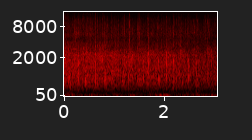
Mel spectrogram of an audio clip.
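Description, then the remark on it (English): A church audience applauds Jesus steadily, the dense patter of many hands clapping holding at an even, fairly loud level throughout without pause, with no one speaking over it. “Oh, come on, somebody clap like God's been good to you.”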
